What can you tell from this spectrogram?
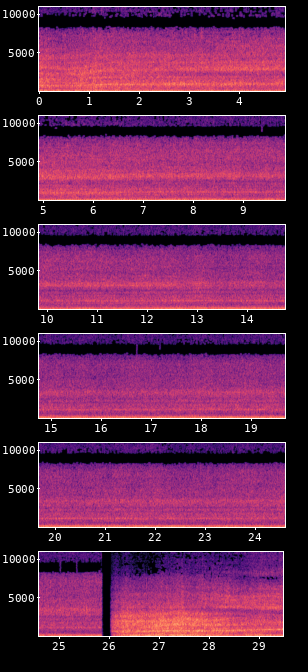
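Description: Tractor engine running steadily while driving a New Holland MowMax seven-disc mower that is cutting alfalfa. Near the end the sound cuts out for an instant and comes back a little louder.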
